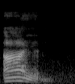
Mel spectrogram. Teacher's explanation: When we pronounce I-R-O-N, there R is not pronounced, it's silent.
